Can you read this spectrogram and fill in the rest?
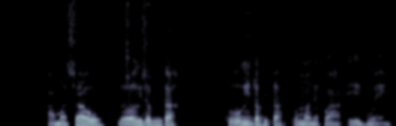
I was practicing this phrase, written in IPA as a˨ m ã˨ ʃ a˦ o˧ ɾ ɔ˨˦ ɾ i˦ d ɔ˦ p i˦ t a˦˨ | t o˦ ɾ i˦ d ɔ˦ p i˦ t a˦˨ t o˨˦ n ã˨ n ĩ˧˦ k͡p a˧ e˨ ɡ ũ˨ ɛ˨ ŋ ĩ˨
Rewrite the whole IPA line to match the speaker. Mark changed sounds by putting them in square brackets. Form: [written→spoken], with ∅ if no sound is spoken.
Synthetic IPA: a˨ m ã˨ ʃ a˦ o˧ [ɾ→l] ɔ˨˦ ɾ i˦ d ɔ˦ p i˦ t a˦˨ | t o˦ ɾ i˦ d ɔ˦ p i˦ t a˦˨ t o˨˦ [n→m] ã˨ n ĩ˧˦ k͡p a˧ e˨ ɡ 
